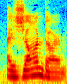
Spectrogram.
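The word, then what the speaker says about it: gendarme: other law enforcement agencies aarm is how you say it and they are a French police officer which makes sense because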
